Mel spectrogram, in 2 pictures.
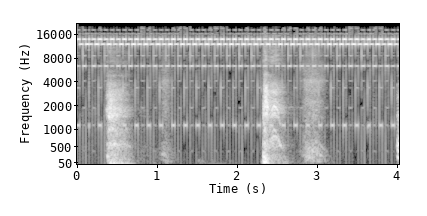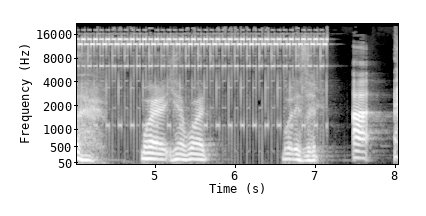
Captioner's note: omnitool alarm; coughing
